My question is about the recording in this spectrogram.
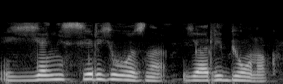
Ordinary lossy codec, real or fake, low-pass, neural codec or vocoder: none; real; 7.2 kHz; none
